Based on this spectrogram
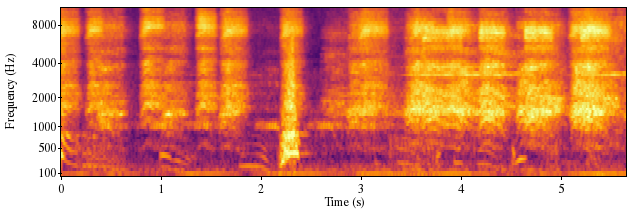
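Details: Crows mobbing a dog that wandered near two juvenile crows learning to fly. The parents are alarmed and a large group joins the attack from the air. Harsh, rasping caws overlap in rapid bursts about twice a second. A steady low hum and a sharp thump mid-way are also heard.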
